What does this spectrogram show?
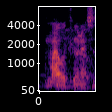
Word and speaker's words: Mila Kunis: be Jennifer Aniston and Milo Mila Kunis is how you say she's she's pretty darn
